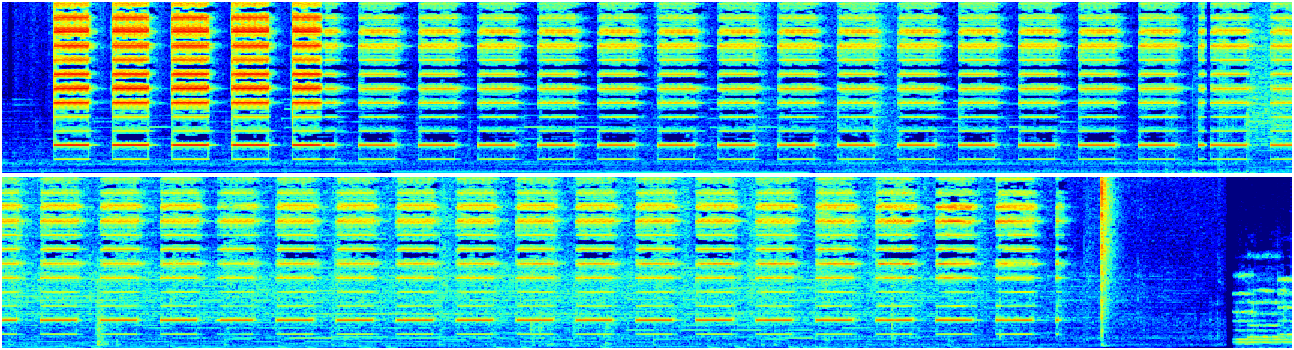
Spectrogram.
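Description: Spartus digital alarm clock sounding its alarm: evenly spaced electronic beeps, about two a second, with the first few louder than the rest. The beeping stops near the end as a hand reaches the clock.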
